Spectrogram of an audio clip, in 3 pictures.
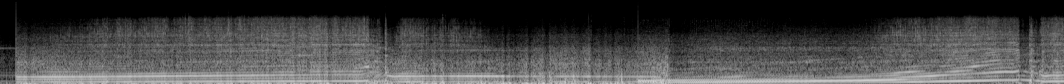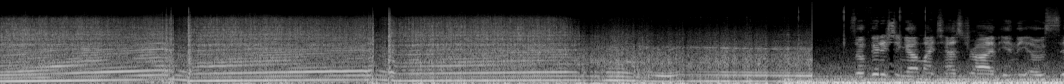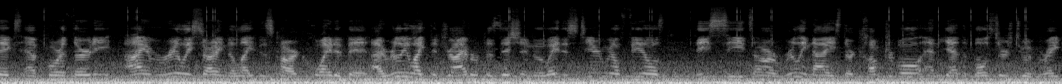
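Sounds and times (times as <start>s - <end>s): car engine accelerating through gears: 0.0s - 19.1s.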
